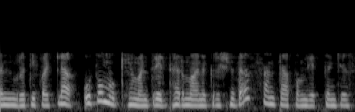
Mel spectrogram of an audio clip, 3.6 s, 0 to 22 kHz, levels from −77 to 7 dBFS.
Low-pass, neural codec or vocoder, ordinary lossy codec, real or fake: 3.6 kHz; codec, 16 kHz, 8 kbps, FreqCodec, smaller model; none; fake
